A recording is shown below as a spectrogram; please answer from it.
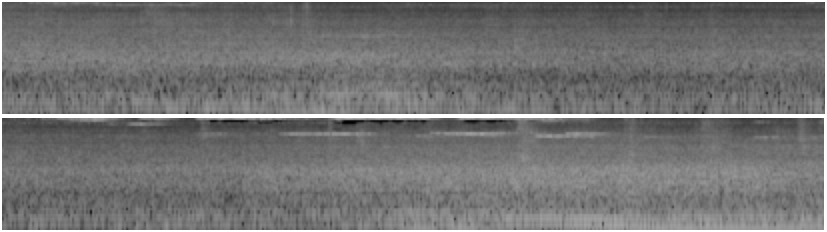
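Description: Motor vehicle engine rumbling over steady traffic noise, the low rumble growing louder about six seconds in.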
